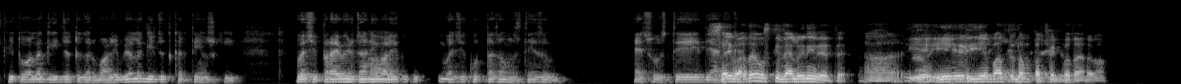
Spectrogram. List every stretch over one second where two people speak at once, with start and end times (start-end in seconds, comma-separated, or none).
9.1-10.7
